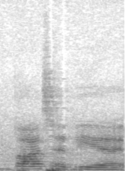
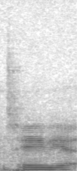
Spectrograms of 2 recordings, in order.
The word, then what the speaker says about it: Batavia: and I was like, Batavia is so nice. You're gonna love her. She's a sweetheart. She gives you kisses on both cheeks. Very continental dog. And someone was like, it's pronounced Batavia.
